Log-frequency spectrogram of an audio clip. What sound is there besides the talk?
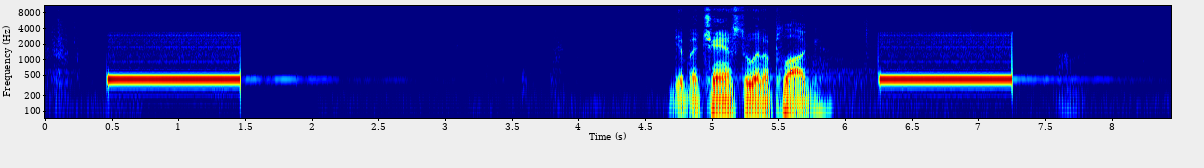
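foreign telephone ringing tone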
